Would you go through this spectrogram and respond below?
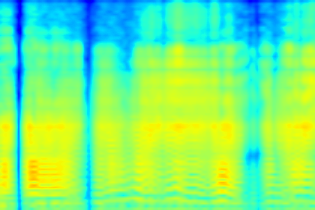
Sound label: melody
